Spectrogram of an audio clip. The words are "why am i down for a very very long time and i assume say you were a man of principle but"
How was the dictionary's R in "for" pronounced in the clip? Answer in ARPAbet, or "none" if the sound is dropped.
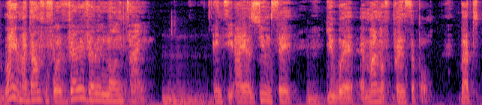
R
